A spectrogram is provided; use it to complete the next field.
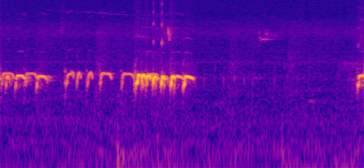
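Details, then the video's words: Wild local zebra doves in a manggung song: a rapid stream of short curved notes building to a louder trilled cluster, then silence with faint background until one final note. "SUARA BURUNG PERKUTUT MANGGUNG RAMAI DI ALAM"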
